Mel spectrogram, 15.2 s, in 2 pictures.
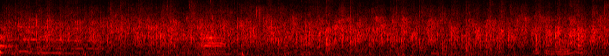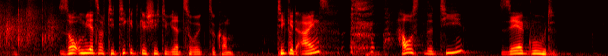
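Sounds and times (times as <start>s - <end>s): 
audience applause in a cinema: 0.0s - 8.5s
speech: 8.4s - 14.6s.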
